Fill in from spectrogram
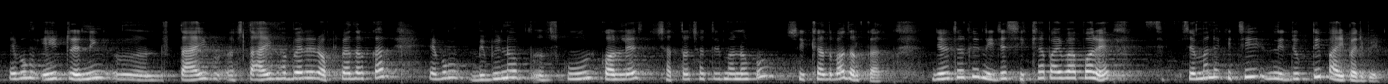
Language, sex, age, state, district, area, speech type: Odia, female, 30-45, Odisha, Khordha, rural, spontaneous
